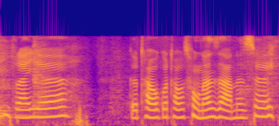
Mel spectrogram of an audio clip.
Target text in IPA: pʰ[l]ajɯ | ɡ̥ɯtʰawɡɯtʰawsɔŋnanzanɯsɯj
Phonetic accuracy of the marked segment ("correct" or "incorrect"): incorrect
